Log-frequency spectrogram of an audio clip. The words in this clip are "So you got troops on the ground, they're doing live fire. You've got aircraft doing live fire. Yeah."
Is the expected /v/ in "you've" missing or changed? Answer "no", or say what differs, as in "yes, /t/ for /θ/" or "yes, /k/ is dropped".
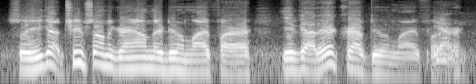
no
